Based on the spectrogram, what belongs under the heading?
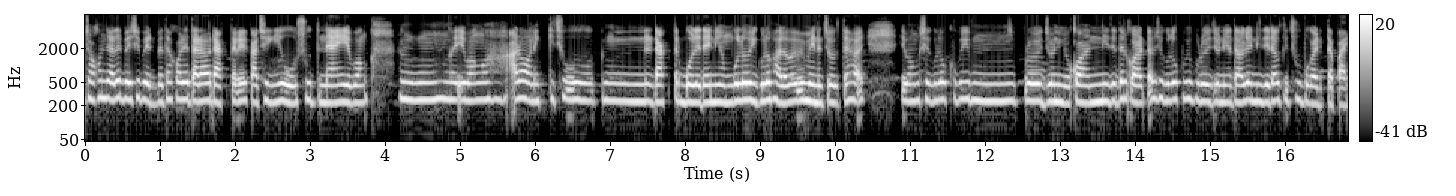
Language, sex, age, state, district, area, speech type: Bengali, female, 18-30, West Bengal, North 24 Parganas, rural, spontaneous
